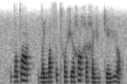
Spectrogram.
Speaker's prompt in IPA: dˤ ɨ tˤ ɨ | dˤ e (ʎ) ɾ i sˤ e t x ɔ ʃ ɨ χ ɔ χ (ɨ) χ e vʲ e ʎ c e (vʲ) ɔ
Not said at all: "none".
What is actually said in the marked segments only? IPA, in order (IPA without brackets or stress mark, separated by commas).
ʎ, i, vʲ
